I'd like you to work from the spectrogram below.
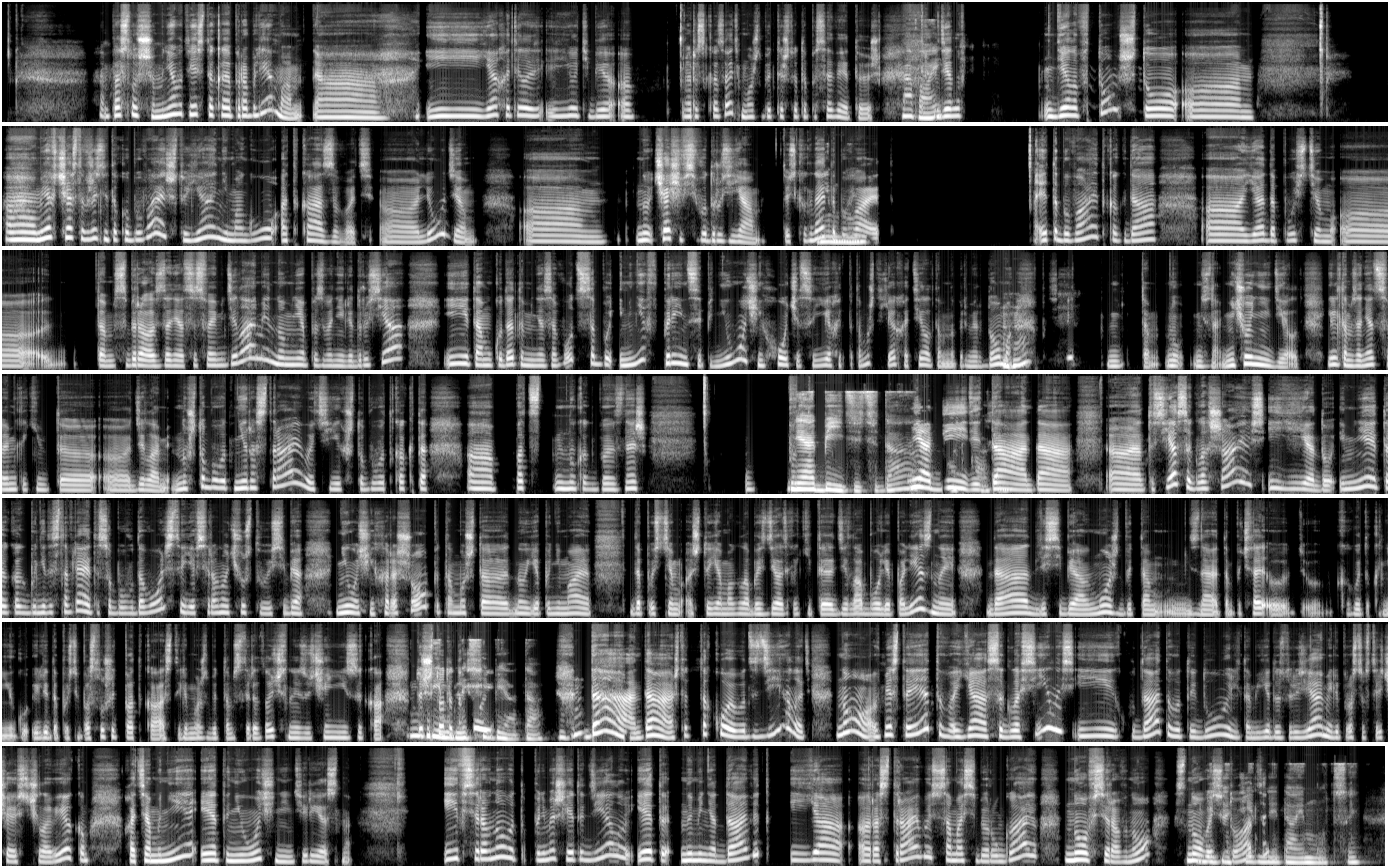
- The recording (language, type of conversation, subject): Russian, advice, Как научиться говорить «нет», не расстраивая других?
- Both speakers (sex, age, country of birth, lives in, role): female, 40-44, Russia, Portugal, user; female, 40-44, Russia, United States, advisor
- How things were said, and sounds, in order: tapping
